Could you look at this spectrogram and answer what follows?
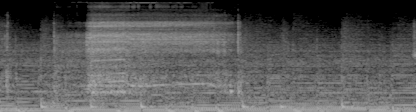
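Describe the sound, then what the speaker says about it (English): A Phillips screwdriver turns out the lower screw on a Harley-Davidson Low Rider ST LED vent turn signal, giving a steady close run of small ratcheting clicks and metallic scraping with no talk. "You'll take your Phillips screwdriver now, and we're gonna remove this lower screw."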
